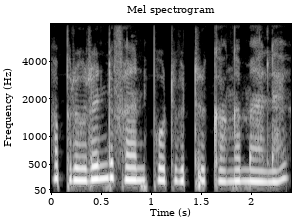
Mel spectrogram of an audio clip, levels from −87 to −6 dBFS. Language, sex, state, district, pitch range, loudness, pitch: Tamil, female, Tamil Nadu, Nilgiris, 205-225 Hz, -15 LUFS, 215 Hz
